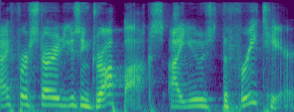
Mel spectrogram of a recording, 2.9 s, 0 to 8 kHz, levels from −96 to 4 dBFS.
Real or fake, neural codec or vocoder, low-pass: fake; vocoder, 44.1 kHz, 128 mel bands, Pupu-Vocoder; 7.2 kHz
